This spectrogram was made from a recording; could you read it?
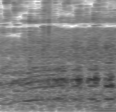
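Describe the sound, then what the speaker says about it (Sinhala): Village chickens cluck softly in a two-tier coop, a brief run of low murmuring clucks heard at moderate distance with no talking. "මේකේ ඉන්නේ ගම් කුකුළු."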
